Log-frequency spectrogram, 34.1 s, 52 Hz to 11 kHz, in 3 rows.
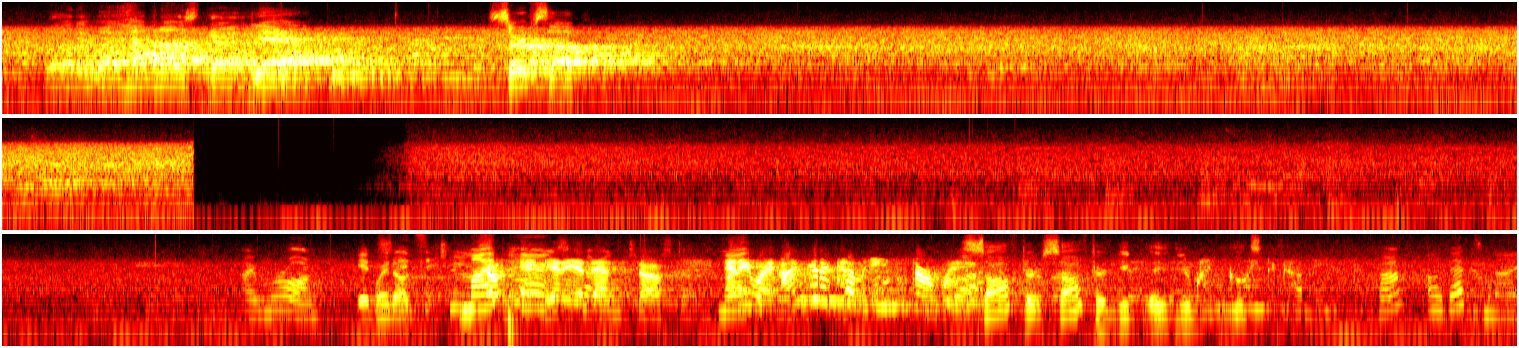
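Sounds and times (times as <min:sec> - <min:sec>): telephone line hiss and hum: 0:00.0 - 0:34.0.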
